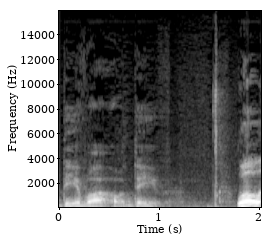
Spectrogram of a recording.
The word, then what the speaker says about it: Dev: Well, it really is Dev, and when I write my name, I still write it D-E-V, Dev. But as you know, when Indians pronounce Dev, it sounds a little like Dave to Australians.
